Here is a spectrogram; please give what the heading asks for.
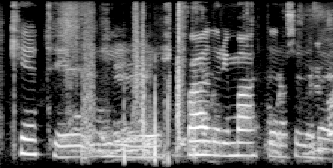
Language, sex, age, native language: Icelandic, female, 18-19, Icelandic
